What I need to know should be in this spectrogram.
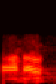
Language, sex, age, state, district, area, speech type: Marathi, male, 18-30, Maharashtra, Kolhapur, urban, conversation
